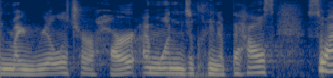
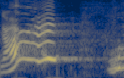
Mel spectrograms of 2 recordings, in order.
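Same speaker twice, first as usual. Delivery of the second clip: high squeal of delight, much louder; squealed all right; 12 dB louder than usual. Retold or imitated. Recalling his kiss, squealed all right. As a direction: squeak it out, caught off guard and thrilled. Hand on neck, stunned reply.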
